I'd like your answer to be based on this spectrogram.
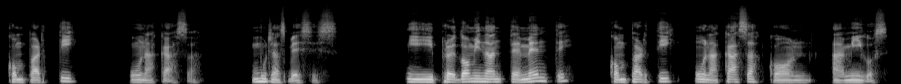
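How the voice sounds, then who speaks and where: Recorded dry at studio quality, this twenty-something Englishman speaks in a smooth, lowish voice from home in London. On his solo podcast he works through unscripted learner's Spanish carefully, restarting in small ways now and then.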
